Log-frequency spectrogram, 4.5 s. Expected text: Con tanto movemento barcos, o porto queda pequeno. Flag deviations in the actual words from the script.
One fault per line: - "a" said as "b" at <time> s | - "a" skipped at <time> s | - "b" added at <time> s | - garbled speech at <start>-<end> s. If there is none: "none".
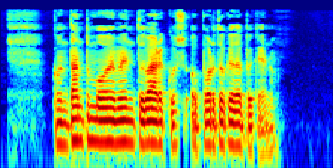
none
